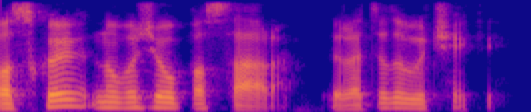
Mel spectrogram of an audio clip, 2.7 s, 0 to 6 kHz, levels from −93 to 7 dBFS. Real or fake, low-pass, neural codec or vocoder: fake; 5.4 kHz; codec, 24 kHz, 0.9 kbps, WavTokenizer, medium speech release version 2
